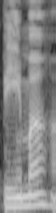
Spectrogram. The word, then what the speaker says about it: Bema: Bema. I think in the Greek it's a long E, so I think it's Bema.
